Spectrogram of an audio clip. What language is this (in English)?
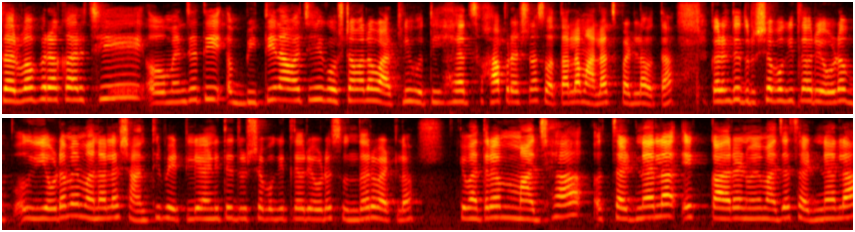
Marathi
